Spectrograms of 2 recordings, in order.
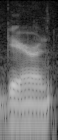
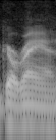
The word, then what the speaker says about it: Garand: it or did I I'm not gonna call it a Garen even though that's the way John garand pronounced his name everybody calls this the garand it's always been the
